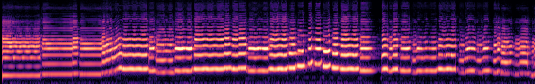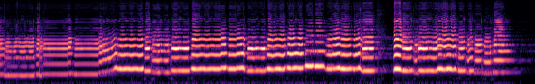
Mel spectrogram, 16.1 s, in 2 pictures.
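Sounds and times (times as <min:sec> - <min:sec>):
clarinet: 0:00.0 - 0:16.0.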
